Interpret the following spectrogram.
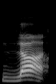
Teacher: तो हमने इसको पढ़ना है लाम जबर ला, इसको लंबा नहीं करना क्योंकि इसको जबर को लंबा करके नहीं पढ़ते। लाम जबर ला।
